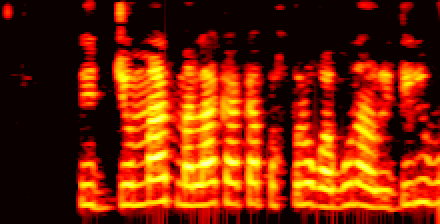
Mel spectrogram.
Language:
Pashto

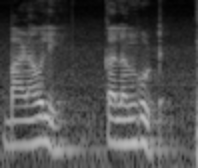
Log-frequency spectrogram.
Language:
Konkani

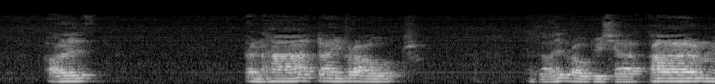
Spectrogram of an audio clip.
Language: Welsh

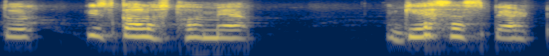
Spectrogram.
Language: Kashmiri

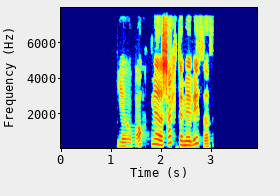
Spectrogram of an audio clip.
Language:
Icelandic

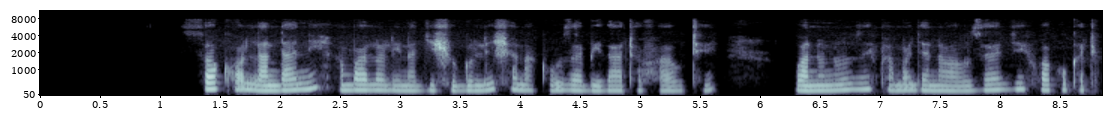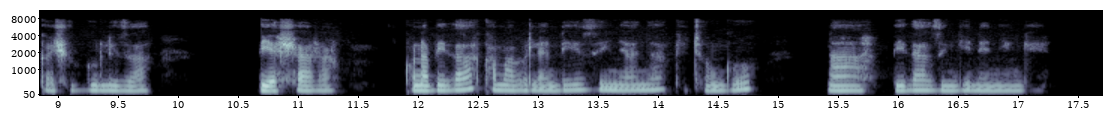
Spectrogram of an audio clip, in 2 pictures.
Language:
Swahili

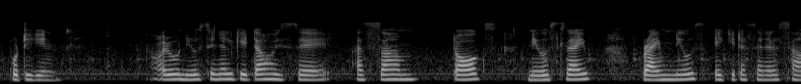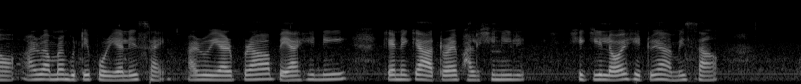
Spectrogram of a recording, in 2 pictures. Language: Assamese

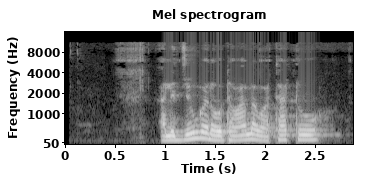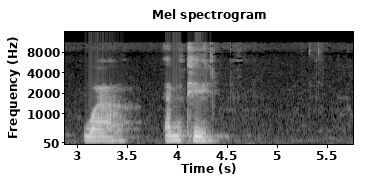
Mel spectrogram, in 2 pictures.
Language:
Swahili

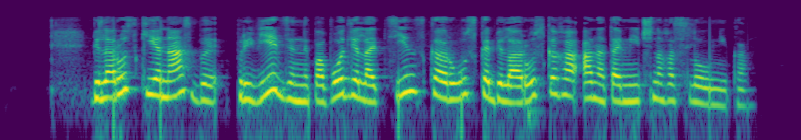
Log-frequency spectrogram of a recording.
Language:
Belarusian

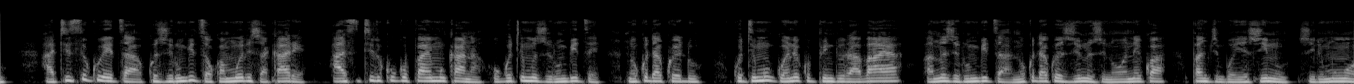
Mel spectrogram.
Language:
Shona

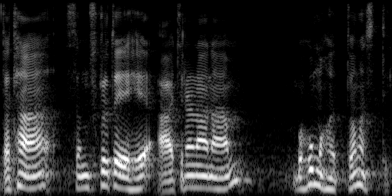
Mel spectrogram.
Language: Sanskrit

